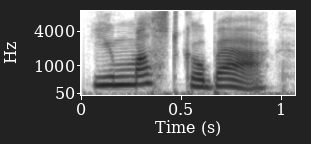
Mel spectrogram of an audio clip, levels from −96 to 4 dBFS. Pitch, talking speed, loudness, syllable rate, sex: 230 Hz, 225 wpm, -17 LUFS, 4.1 syllables/s, female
